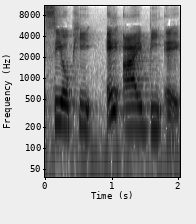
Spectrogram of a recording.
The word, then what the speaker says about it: copaiba: this one is called copaiba and co Pai ba copaiba and I love hearing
